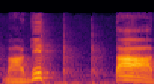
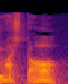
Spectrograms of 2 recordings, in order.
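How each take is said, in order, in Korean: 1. 가운데 자음은 d 소리처럼 들려요. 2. 가운데 자음은 s 소리처럼 들려요. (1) "대표마 되죠? 마딧다" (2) "근데 이거 이렇게 발음하는 사람이 없어요. ... 이렇게 합니다"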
